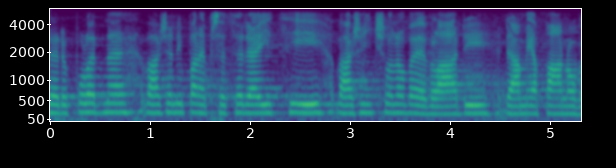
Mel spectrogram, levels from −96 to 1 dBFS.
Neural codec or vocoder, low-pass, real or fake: none; 5.4 kHz; real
